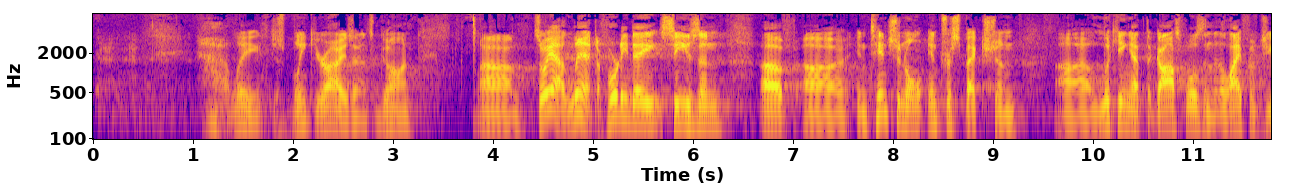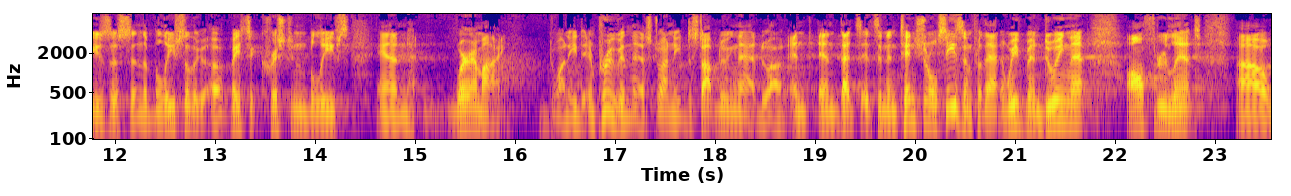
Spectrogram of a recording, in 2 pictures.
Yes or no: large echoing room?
yes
